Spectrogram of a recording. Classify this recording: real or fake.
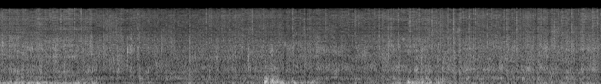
fake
